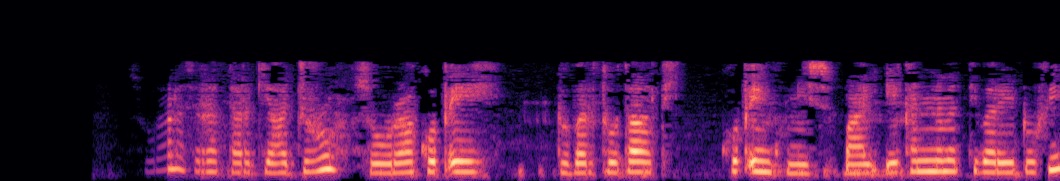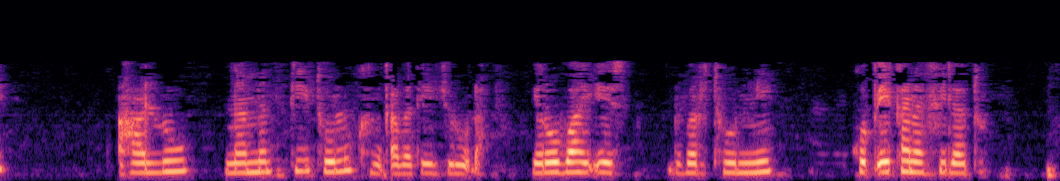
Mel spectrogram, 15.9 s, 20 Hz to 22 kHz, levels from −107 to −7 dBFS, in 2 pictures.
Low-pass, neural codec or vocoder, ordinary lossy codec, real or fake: 5.4 kHz; none; MP3, 24 kbps; real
